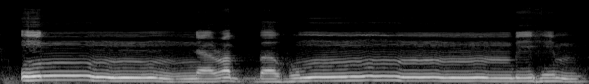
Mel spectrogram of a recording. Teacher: হুম গুণ হবে, ইন্না ওয়াজিব গুণ করবেন।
